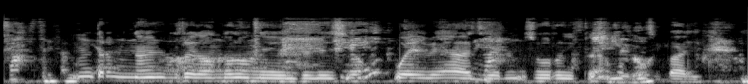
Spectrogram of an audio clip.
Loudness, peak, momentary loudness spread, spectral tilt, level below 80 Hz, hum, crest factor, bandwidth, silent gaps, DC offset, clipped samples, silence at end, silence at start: -13 LUFS; 0 dBFS; 4 LU; -5 dB/octave; -46 dBFS; none; 12 dB; 9.2 kHz; none; under 0.1%; under 0.1%; 0 s; 0.05 s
